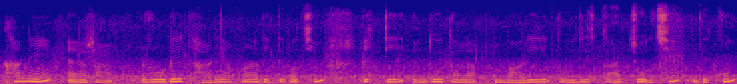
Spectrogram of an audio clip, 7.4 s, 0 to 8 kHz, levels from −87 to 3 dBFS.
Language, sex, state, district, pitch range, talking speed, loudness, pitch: Bengali, female, West Bengal, Kolkata, 205-245 Hz, 120 wpm, -26 LUFS, 210 Hz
